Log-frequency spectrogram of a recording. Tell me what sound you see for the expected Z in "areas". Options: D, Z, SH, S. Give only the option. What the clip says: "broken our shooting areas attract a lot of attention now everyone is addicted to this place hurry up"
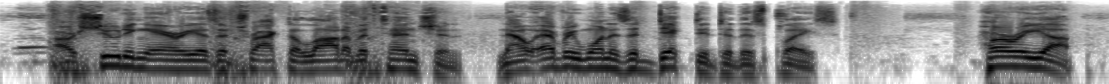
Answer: Z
